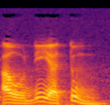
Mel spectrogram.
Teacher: hukum iqlab, ditukarkan daripada bunyi nun kepada bunyi mim. Audiyatun jadi audiyatum.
